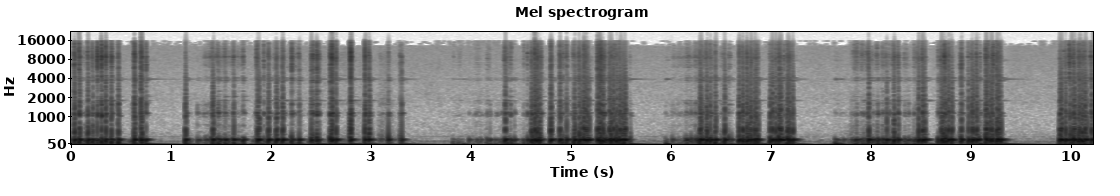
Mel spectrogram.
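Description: A hand holding a black condenser microphone by its side scratches its hollow metal mesh grille and body with short fingernails. The result is rapid, dense bursts of close scratching and tapping with a strong low hum around 160–200 Hz. The bursts come in clusters with brief pauses between them.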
